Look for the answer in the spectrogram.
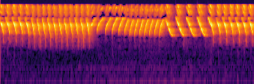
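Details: Canary singing to prompt young birds learning to sing: a rapid buzzing trill that jumps to a higher-pitched trill, then breaks into a run of sweeping down-slurred whistles, sharp and rolling throughout.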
